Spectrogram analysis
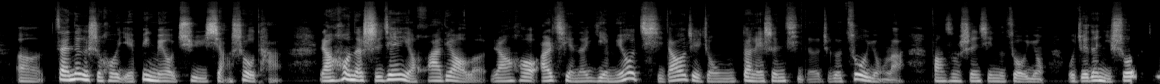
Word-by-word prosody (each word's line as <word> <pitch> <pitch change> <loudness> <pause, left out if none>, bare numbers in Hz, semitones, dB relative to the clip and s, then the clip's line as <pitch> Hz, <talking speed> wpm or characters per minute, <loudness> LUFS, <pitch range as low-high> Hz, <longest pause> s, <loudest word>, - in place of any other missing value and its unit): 呃， 145 -3 -7
在 215 -2 +4
那 245 +2 +7
个 220 - +7
时 175 -4 +1
候 170 -1 -2
也 135 - -6
并 220 -3 +4
没 170 - +2
有 155 -2 -3
去 155 +2 0
享 140 0 +4
受 - - 0
它。 - - -14 0.4
然 170 +1 +3
后 225 +6 +4
呢， 195 -3 +6
时 180 0 +6
间 225 +4 +5
也 185 -10 +1
花 175 +6 -2
掉 170 -3 0
了， - - -11
然 155 +2 -4
后 175 0 -2
而 165 +2 0
且 180 -4 -3
呢， 145 +1 -8
也 155 -1 -5
没 135 +3 -8
有 270 +9 +2
起 140 - 0
到 200 +8 +1
这 185 -5 -2
种 135 -1 -10
锻 175 - +2
炼 145 -1 -3
身 160 +2 -2
体 170 - -7
的 120 +1 -16
这 130 - -15
个 145 - -6
作 215 +9 +1
用 140 -6 -6
了， - - -9 0.3
放 155 -1 -5
松 155 0 -6
身 155 0 -3
心 150 -2 -6
的 135 - -9
作 130 -2 -4
用。 130 -1 -8 0.2
我 150 - -6
觉 160 +2 -1
得 185 - +2
你 165 -7 +1
说 180 +7 +2
的 185 - +1
这 - - -34
160 Hz, 305 characters per minute, -20 LUFS, 145-180 Hz, 0.4 s, 那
